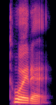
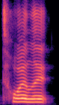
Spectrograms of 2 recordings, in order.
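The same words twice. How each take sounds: First: It is said with a Japanese pronunciation. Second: It is said with an American English pronunciation.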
